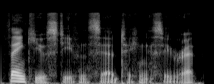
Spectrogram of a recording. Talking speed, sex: 195 wpm, male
